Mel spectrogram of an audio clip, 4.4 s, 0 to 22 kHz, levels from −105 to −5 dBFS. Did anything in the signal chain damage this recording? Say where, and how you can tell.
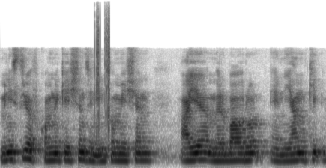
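Yes: cable scratch noise at 1.26–1.46 s, dense uneven crackle about 10 dB below the speech, likely a worn analogue cable or connector whose contact resistance fluctuated while moved.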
